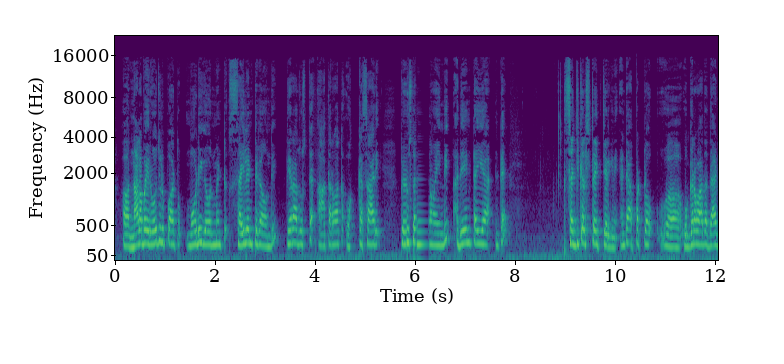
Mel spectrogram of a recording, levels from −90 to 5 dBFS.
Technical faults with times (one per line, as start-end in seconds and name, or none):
5.79-6.06 short concealed packet loss
6.07-6.30 long network dropout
